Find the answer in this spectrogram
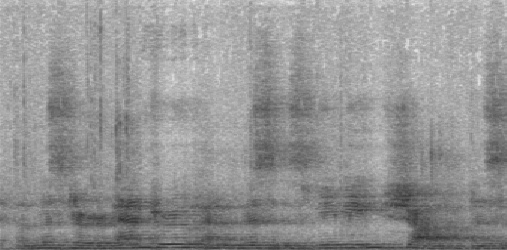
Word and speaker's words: Sia: Mimi Shah, as it's pronounced.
